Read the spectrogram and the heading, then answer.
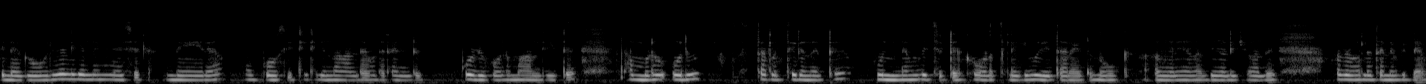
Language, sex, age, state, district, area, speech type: Malayalam, female, 18-30, Kerala, Ernakulam, rural, spontaneous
